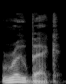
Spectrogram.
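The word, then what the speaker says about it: Råbäck: The manor house, or herrgård, in question is to be called Rayback, pronounced something like Robeck, though that is not its name.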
